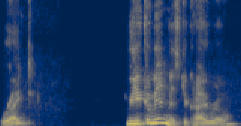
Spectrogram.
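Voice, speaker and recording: A woman's voice: on the low side, very animated, a little slow, a little mellow. A woman playing a detective's efficient, familiar secretary in a 1940s-style radio drama. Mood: brisk, knowing.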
